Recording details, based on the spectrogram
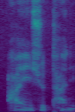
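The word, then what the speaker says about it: Einstein: 그래서 여기 보시면 아인슈타인 이게 EI가 I 발음 나는 것도 독일 사람들이에요 다.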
